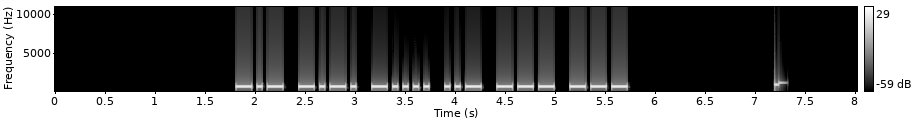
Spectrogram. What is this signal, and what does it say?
Morse code, heard as a keyed tone, about 22 wpm, 700 Hz. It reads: KC6UOO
